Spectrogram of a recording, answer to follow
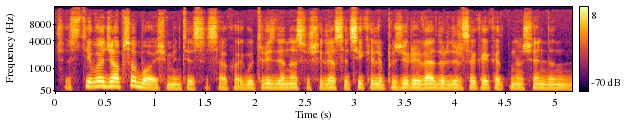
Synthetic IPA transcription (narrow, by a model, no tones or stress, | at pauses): t͡ʃʲɛsʲt̪ʲiːʋɐd͡ʒʲoːpsoːbuʋoːɪʃmʲɪnʲt̪ʲɪssɑ̰ːkoːjɛ̰ɪɡʊt̪ʲɾʲɪsdʲiɛnɐsɪʃʲɛɪlʲiɛsɐtʲsʲiːkʲɛlʲɪpɐʒʲuːɾʲɪɪʋʲæːd̪ɐɾʲdʲɪrsɐkɐɪkɐt̪nʊʃʲɛnʲd̪ʲiɛn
